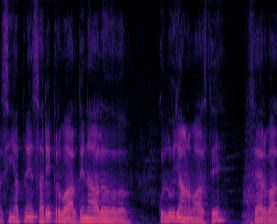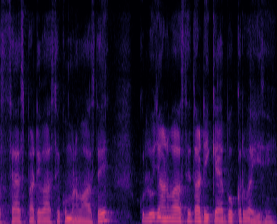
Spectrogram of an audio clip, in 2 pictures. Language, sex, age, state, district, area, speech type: Punjabi, male, 30-45, Punjab, Tarn Taran, rural, spontaneous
